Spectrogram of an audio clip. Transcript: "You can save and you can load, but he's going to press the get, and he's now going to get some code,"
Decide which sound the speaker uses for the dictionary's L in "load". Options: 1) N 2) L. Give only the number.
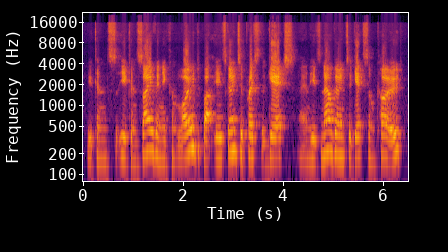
2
